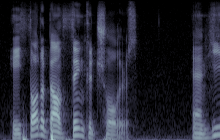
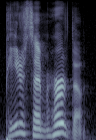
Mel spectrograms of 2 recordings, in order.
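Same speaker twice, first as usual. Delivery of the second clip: plain reading voice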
